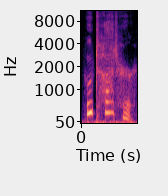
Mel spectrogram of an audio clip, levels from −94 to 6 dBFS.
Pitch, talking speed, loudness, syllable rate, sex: 255 Hz, 195 wpm, -16 LUFS, 3.5 syllables/s, female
